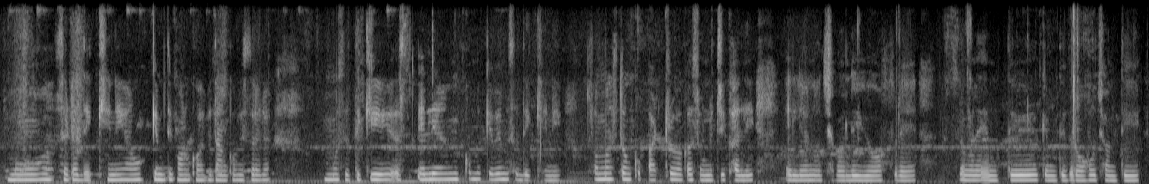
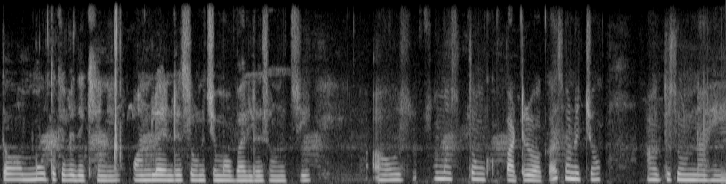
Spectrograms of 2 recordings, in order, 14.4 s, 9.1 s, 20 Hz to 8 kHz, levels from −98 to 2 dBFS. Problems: constant background noise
